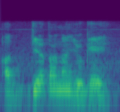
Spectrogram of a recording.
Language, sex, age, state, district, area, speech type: Sanskrit, male, 30-45, Karnataka, Uttara Kannada, urban, spontaneous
